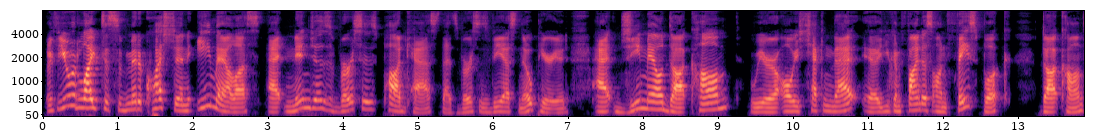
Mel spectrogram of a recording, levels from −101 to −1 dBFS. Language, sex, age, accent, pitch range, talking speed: English, male, 20-39, American, 130-200 Hz, 135 wpm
